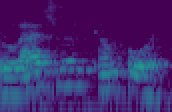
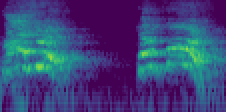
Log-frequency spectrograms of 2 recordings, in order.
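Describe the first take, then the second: First: Quiet command. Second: Commanding call. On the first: Shown as a demonstration. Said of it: "he didn't have to shout". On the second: Acted. Commanding Lazarus to rise.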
